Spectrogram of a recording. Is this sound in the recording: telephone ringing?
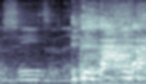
no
